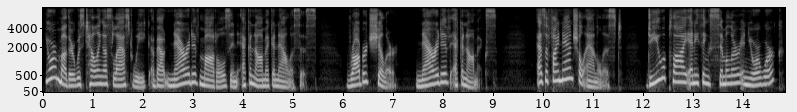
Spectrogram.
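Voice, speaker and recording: A woman narrator voicing a shrewd older woman who asks measured, formal, probing questions in a story. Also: medium pitch, very animated, no echo, studio quality. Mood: polite, pointed.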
